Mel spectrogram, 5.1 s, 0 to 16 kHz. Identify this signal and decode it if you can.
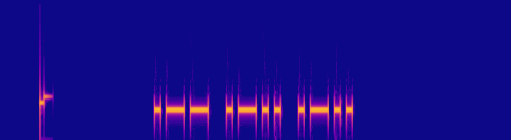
Morse code, heard as a keyed tone, about 20 wpm, 700 Hz. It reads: WLL
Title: USA Call Sign Postfixes - 3 Letters 20wpm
